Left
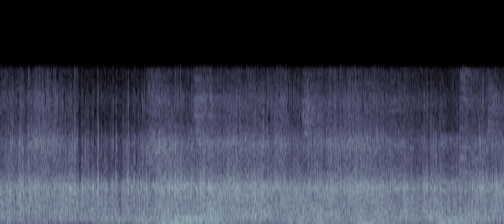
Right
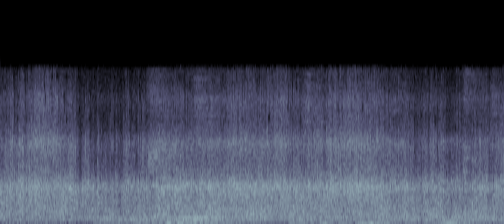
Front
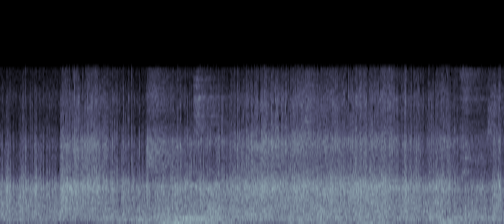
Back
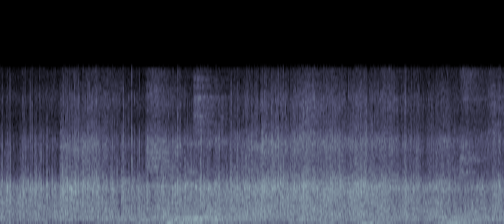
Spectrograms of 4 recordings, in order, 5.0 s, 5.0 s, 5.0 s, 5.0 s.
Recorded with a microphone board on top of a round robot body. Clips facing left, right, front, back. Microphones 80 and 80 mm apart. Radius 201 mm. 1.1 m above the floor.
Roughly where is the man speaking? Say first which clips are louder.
Even, front 2 dB; ahead left.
